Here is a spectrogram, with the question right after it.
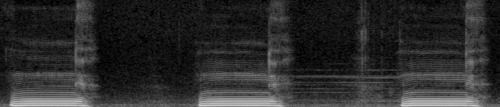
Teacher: there's no air bursting or popping sound between your tongue and your front teeth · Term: nan sound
